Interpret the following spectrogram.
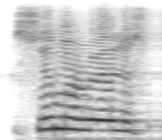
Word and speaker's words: Summa Rudis: Is that how you pronounce it, the Summa Rudis deck? Yes. Summa Rudis being the chief referee.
